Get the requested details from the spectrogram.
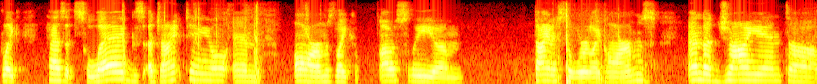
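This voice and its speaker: A woman chats casually and hesitantly, pausing on fillers as she thinks. Her voice sounds dull and lo-fi, with a faint hiss and clicks behind. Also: medium pitch, a bit bright. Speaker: co-host. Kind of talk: casual chat. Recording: dull lo-fi call, faint noise.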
